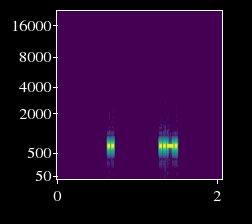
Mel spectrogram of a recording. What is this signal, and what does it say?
Morse code, heard as a keyed tone, about 48 wpm, spaced as for 14 wpm, 690 Hz. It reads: IF
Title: 8x Character Spacing - Top 500 Words - 50wpm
